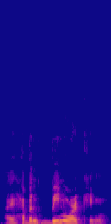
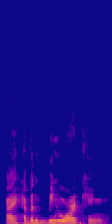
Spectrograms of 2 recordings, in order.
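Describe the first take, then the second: No difference in how they are said.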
